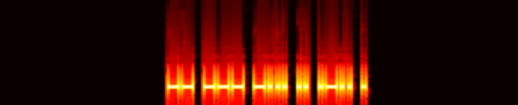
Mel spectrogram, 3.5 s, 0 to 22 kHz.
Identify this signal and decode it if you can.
Morse code, heard as a keyed tone, about 48 wpm, 700 Hz. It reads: MOBILE
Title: Top 1751-2000 Words 50wpm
